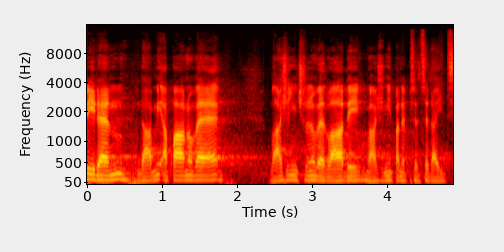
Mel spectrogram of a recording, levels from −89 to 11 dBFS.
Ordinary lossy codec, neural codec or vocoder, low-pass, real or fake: MP3, 96 kbps; codec, 44.1 kHz, 7.8 kbps, Pupu-Codec; 14.4 kHz; fake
